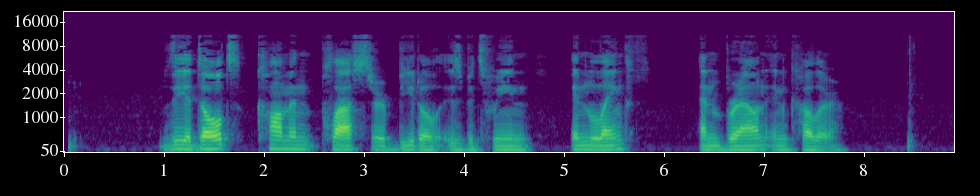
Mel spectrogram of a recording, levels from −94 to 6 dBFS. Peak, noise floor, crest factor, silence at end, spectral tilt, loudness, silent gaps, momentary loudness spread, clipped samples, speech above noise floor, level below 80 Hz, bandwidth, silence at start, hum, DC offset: -2 dBFS; -76 dBFS; 22 dB; 0.45 s; -6.5 dB/octave; -23 LUFS; none; 15 LU; under 0.1%; 54 dB; -48 dBFS; 11.5 kHz; 0.05 s; none; under 0.1%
